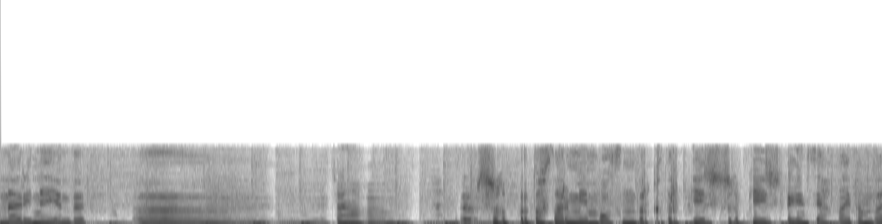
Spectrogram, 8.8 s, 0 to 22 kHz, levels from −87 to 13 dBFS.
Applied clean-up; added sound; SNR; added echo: none; none; none; none.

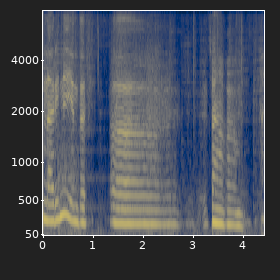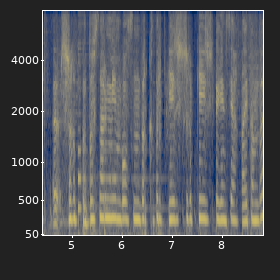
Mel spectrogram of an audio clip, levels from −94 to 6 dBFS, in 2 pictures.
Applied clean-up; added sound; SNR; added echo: neural separator model SepFormer DNS4.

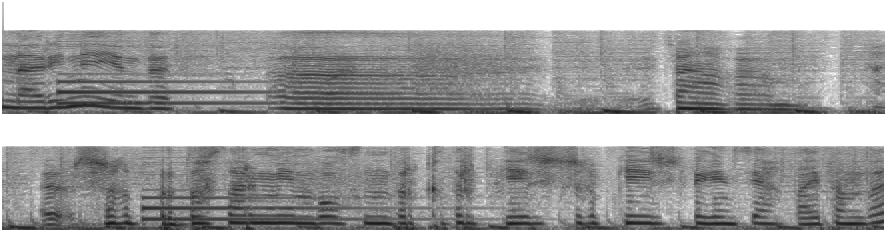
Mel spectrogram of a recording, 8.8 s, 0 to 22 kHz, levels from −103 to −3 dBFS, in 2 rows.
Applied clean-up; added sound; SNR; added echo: none; Acoustic guitar; 9 dB; none.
